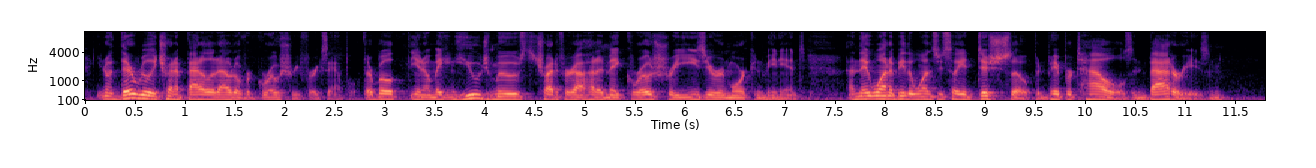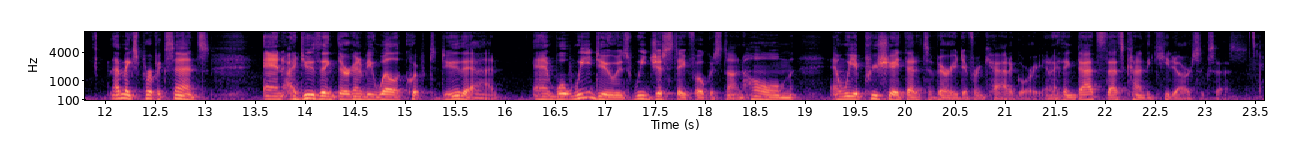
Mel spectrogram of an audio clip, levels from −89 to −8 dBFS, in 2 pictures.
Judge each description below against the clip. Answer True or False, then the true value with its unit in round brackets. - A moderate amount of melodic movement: True (4.0 semitones)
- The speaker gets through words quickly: True (255 wpm)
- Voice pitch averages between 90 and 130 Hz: True (125 Hz)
